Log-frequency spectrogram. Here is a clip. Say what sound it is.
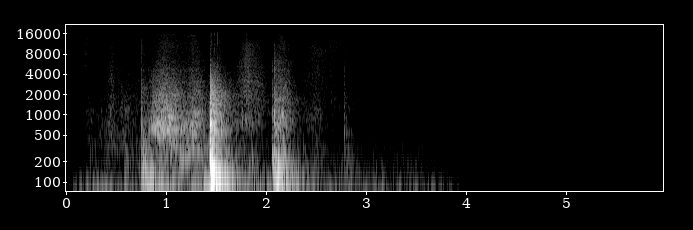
moving a chair on a wooden floor
eating, drinking, Czech, chair, furniture, canteen, wood, Pansk, CZ, floor, drink, food, Panska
